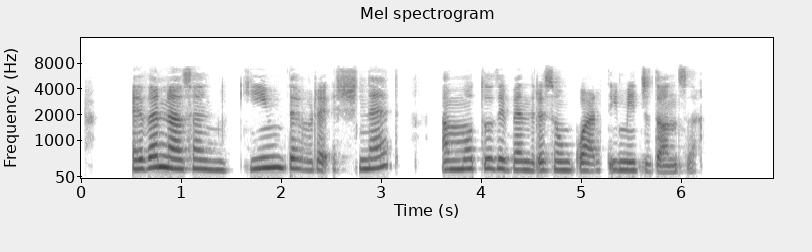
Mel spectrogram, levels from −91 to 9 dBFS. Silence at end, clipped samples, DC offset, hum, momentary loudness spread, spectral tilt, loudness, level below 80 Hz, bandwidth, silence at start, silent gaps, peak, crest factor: 0.7 s; under 0.1%; under 0.1%; none; 11 LU; -4 dB/octave; -29 LUFS; -76 dBFS; 7.4 kHz; 0.05 s; 0.17-0.51 s, 1.53-1.59 s, 3.20-3.28 s, 3.47-3.61 s; -10 dBFS; 20 dB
